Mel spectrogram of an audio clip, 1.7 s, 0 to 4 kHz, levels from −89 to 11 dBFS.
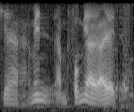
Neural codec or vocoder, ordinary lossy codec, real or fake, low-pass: none; Opus, 64 kbps; real; 3.6 kHz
